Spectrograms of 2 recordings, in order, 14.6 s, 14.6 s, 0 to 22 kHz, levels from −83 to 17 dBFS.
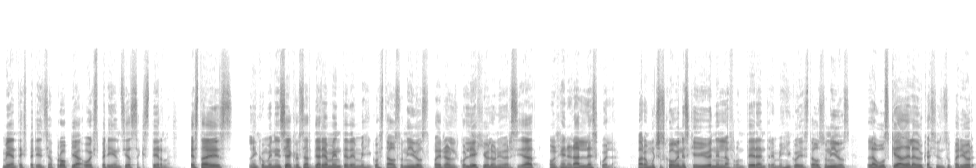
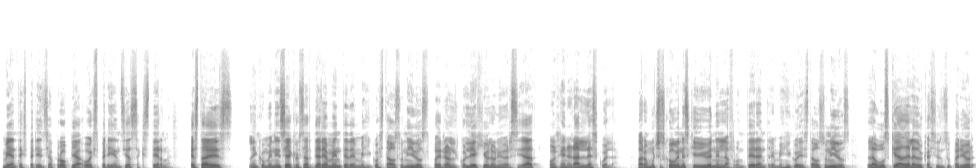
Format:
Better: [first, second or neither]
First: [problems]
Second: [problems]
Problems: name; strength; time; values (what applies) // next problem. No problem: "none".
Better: neither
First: none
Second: none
